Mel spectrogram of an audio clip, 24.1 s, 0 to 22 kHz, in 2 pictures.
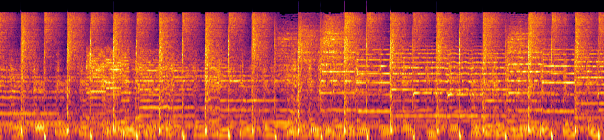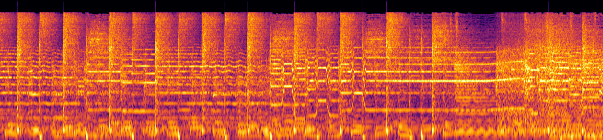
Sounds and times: Drum: 0.0 - 21.4, 22.0 - 24.1
Drum kit: 0.0 - 24.1.

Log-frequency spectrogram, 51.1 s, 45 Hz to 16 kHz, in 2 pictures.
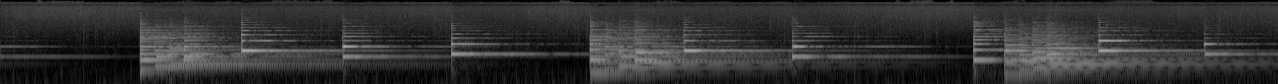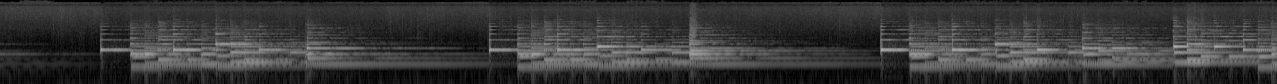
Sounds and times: Music: 0.0 - 51.1.

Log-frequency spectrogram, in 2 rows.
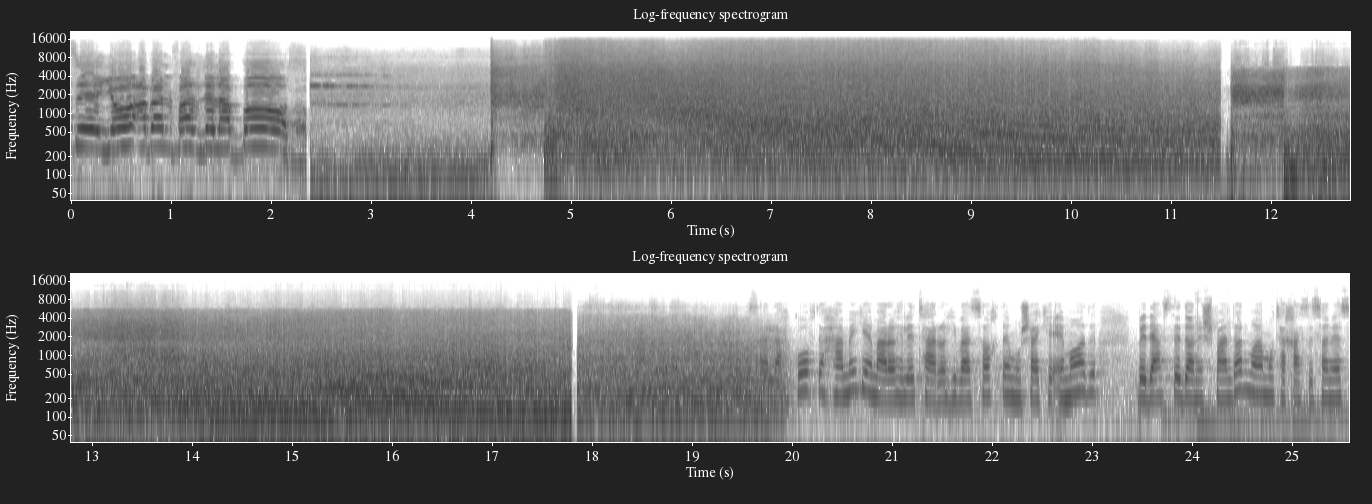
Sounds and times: Outside, rural or natural: 2.3 - 19.8.

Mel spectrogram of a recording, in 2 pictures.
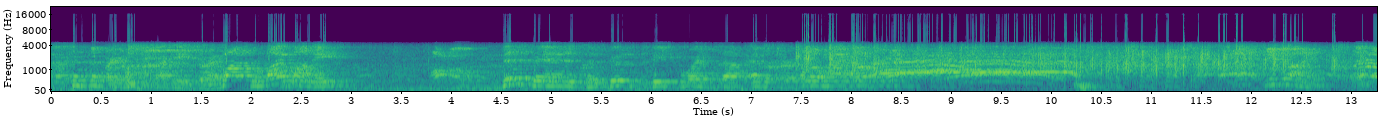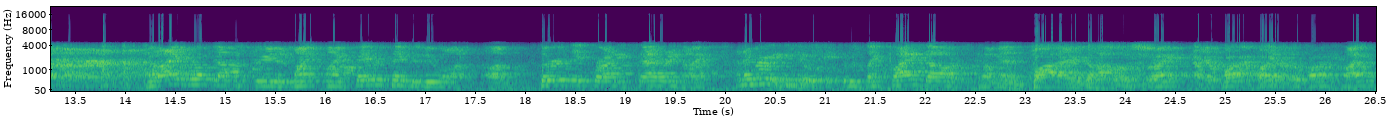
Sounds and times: Speech: 3.8 - 8.3, 14.2 - 26.5.

